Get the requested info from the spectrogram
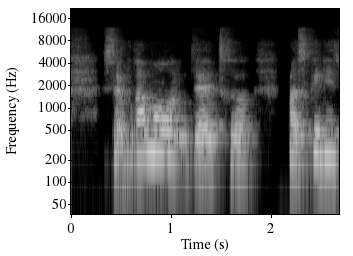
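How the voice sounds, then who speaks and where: Speaking at a fairly slow pace, a woman talks with a slight non-native accent. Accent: slight foreign accent in French. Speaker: workshop facilitator. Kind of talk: online workshop talk. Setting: video call. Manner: hesitant, many fillers.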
